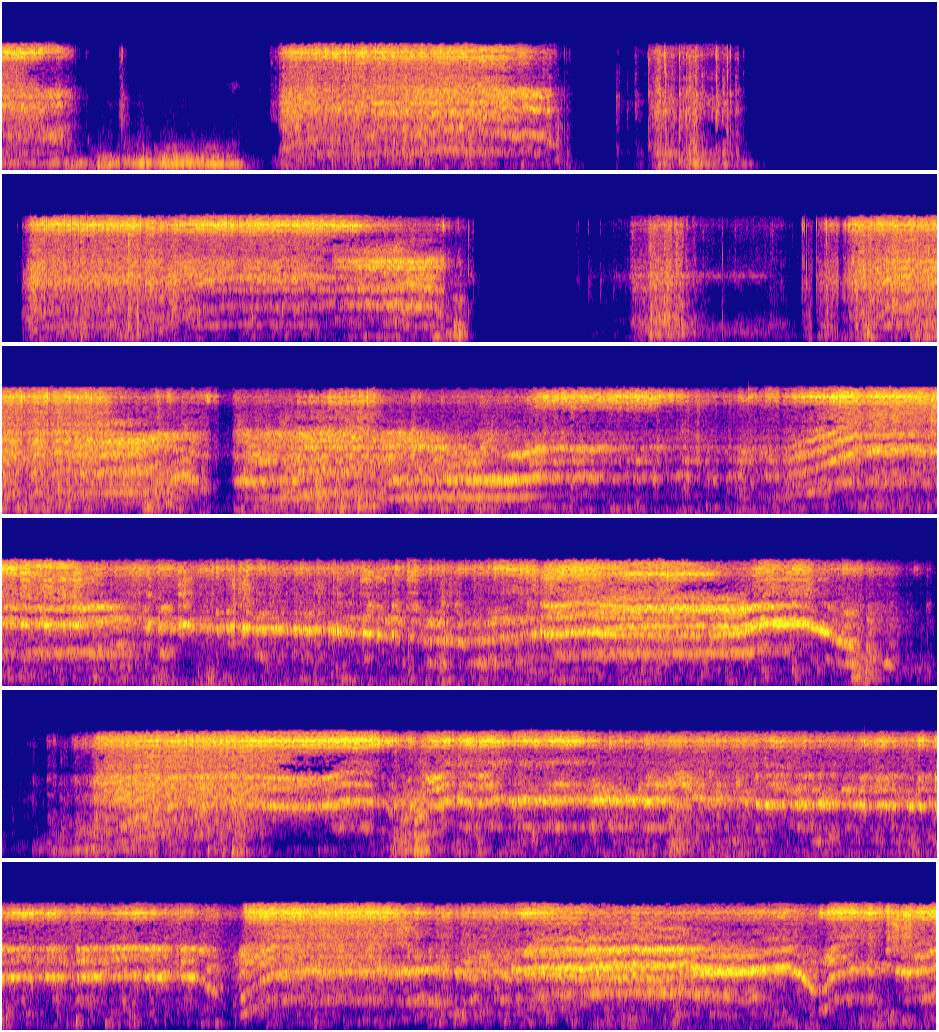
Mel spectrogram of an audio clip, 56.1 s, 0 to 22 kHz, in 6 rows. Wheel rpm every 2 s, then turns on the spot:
40, 50, 90, 20, 10, 100, 100, 10, 30, 100, 100, 90, 110, 160, 220, 190, 160, 190, 80, 110, 170, 200, 190, 180, 150, 200, 200, 180.
0-2 6-8 14-16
